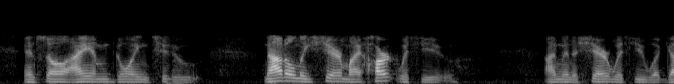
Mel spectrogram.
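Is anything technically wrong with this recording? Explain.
Yes, two problems. The whole clip has the GSM full-rate codec sound. The voice is cut off at 4 kHz and has a buzzy, gravelly roughness. That fits a 13 kbps full-rate coder, which models the vocal tract and drives it with sparse, regularly spaced pulses instead of the real excitation.

There are also lost GSM frames at 1.66 to 1.81 s and at 5.82 to 5.86 s. In each gap the decoder replays the last good frame's settings, so the sound smears into a brief rough, metallic ring. The first dropout is longer and fits about three 20 ms frames, while the second fits a single frame.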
